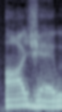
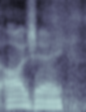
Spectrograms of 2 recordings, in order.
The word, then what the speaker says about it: Auge: And it's that's that weird, like, it's like a pillar, and then it goes to a Wahlberg and Auge. We've been saying it wrong. Not Aug. It's Auge.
